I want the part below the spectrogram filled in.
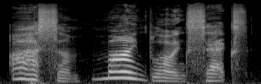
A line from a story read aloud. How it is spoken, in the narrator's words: Deanna said with a sigh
